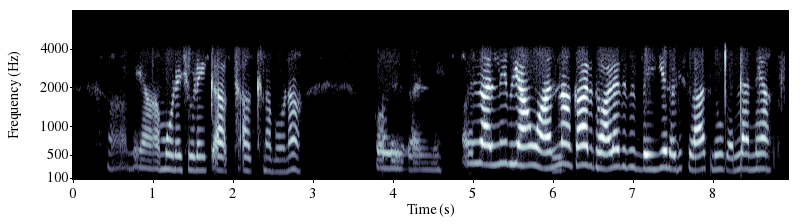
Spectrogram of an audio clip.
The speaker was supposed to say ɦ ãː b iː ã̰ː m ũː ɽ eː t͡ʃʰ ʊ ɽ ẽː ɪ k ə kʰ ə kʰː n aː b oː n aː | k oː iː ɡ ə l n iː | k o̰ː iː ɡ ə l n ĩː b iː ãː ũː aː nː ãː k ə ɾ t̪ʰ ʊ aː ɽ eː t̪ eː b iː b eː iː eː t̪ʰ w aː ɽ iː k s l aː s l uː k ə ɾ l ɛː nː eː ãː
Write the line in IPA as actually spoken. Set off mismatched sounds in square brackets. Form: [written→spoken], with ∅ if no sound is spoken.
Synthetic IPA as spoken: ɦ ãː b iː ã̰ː m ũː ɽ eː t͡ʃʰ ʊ ɽ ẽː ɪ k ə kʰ ə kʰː n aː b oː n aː | k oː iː ɡ ə l n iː | k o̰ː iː ɡ ə l n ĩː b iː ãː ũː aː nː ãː k ə ɾ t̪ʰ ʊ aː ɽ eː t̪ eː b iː b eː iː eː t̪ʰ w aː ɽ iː [k→∅] s l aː s l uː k ə ɾ l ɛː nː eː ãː

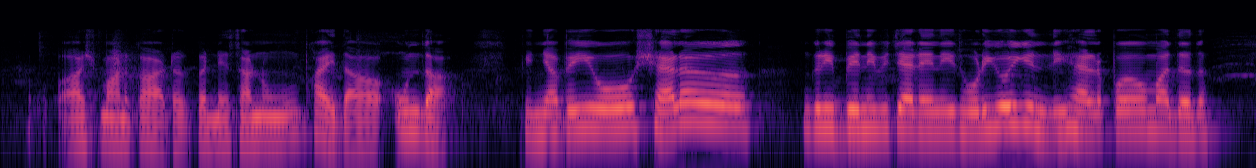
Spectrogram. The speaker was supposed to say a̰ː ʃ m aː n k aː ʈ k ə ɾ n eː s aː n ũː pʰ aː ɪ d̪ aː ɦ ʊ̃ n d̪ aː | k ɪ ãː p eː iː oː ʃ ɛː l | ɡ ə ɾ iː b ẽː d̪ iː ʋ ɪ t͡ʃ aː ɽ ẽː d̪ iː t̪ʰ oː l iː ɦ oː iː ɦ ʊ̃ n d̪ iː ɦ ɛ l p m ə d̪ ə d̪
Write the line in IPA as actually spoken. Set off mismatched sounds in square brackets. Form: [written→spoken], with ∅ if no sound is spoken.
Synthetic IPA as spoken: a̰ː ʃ m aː n k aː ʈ k ə ɾ n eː s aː n ũː pʰ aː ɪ d̪ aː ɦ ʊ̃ n d̪ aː | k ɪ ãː p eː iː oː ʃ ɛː l | ɡ ə ɾ iː b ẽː d̪ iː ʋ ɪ t͡ʃ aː [ɽ→ɾ] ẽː d̪ iː t̪ʰ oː [l→ɽ] iː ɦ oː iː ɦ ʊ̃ n d̪ iː ɦ ɛ l p m ə d̪ ə d̪

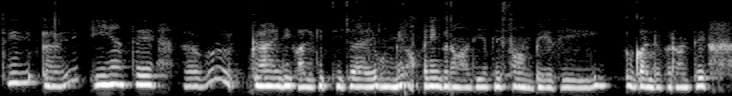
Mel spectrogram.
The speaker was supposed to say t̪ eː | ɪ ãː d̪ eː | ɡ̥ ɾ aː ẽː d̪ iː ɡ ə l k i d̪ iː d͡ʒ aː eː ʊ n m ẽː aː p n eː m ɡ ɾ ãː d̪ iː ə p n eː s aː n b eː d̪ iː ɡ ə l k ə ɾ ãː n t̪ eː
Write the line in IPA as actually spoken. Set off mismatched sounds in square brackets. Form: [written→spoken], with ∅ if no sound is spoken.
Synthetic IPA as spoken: t̪ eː | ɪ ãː [d̪→t̪] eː | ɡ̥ ɾ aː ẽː d̪ iː ɡ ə l k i [d̪→t̪] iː d͡ʒ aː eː ʊ n m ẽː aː p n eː [m→∅] ɡ ɾ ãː d̪ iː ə p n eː s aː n b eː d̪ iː ɡ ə l k ə ɾ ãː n t̪ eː

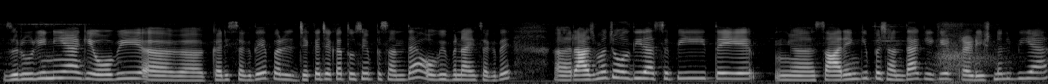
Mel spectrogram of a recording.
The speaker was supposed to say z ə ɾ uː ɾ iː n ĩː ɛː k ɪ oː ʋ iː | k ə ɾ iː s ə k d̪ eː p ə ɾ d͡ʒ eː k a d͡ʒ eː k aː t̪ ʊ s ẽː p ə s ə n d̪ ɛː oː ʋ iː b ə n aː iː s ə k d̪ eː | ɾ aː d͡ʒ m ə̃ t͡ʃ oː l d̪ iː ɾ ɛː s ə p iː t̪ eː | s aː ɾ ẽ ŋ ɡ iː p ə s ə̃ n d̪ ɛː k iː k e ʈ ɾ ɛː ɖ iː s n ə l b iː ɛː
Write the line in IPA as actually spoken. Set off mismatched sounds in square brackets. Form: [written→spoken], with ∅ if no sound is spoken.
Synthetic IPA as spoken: z ə ɾ uː ɾ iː n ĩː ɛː k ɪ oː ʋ iː | k ə ɾ iː s ə k d̪ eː p ə ɾ d͡ʒ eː k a d͡ʒ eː k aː t̪ ʊ s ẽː p ə s ə n d̪ ɛː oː ʋ iː b ə n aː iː s ə k d̪ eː | ɾ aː d͡ʒ m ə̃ t͡ʃ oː l d̪ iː ɾ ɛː s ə p iː t̪ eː | s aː ɾ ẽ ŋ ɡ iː p ə s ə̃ n d̪ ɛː k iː k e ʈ ɾ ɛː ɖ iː [s→ʃ] n ə l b iː ɛː

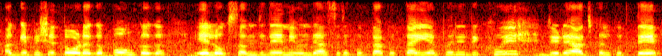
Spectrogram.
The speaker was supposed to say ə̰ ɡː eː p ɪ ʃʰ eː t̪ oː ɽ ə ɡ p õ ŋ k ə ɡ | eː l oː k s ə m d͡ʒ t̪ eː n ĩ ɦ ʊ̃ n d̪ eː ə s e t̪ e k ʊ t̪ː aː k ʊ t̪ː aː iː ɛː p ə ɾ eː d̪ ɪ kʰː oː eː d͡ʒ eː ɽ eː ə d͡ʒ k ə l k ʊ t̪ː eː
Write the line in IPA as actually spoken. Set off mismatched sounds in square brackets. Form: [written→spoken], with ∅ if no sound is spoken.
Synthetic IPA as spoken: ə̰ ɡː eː p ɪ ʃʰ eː t̪ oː ɽ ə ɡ p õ ŋ k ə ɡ | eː l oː k s ə m d͡ʒ [t̪→d̪] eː n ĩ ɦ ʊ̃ n d̪ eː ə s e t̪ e k ʊ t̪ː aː k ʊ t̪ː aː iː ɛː p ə ɾ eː d̪ ɪ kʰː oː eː d͡ʒ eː ɽ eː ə d͡ʒ k ə l k ʊ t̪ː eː

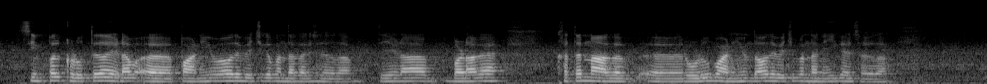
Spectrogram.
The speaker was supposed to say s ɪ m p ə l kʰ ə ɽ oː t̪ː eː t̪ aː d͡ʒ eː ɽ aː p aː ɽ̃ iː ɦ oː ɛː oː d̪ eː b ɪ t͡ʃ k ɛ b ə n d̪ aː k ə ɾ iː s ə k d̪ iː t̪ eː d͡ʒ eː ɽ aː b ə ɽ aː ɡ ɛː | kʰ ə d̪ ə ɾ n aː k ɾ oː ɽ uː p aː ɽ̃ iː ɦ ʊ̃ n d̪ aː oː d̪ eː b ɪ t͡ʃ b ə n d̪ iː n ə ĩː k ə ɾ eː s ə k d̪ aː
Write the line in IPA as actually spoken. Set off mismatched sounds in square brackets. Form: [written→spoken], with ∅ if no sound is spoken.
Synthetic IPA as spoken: s ɪ m p ə l kʰ ə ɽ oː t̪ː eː [t̪→d̪] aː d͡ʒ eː ɽ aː p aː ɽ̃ iː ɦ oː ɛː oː d̪ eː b ɪ t͡ʃ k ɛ b ə n d̪ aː k ə ɾ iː s ə k d̪ [iː→aː] t̪ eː d͡ʒ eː ɽ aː b ə ɽ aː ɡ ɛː | kʰ ə [d̪→t̪] ə ɾ n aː k ɾ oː ɽ uː p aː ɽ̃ iː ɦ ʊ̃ n d̪ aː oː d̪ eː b ɪ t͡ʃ b ə n d̪ [iː→aː] n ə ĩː k ə ɾ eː s ə k d̪ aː

